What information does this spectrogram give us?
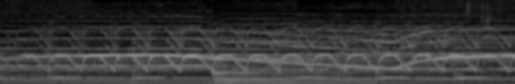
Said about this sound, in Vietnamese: Xe cấp cứu và xe cảnh sát đến.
